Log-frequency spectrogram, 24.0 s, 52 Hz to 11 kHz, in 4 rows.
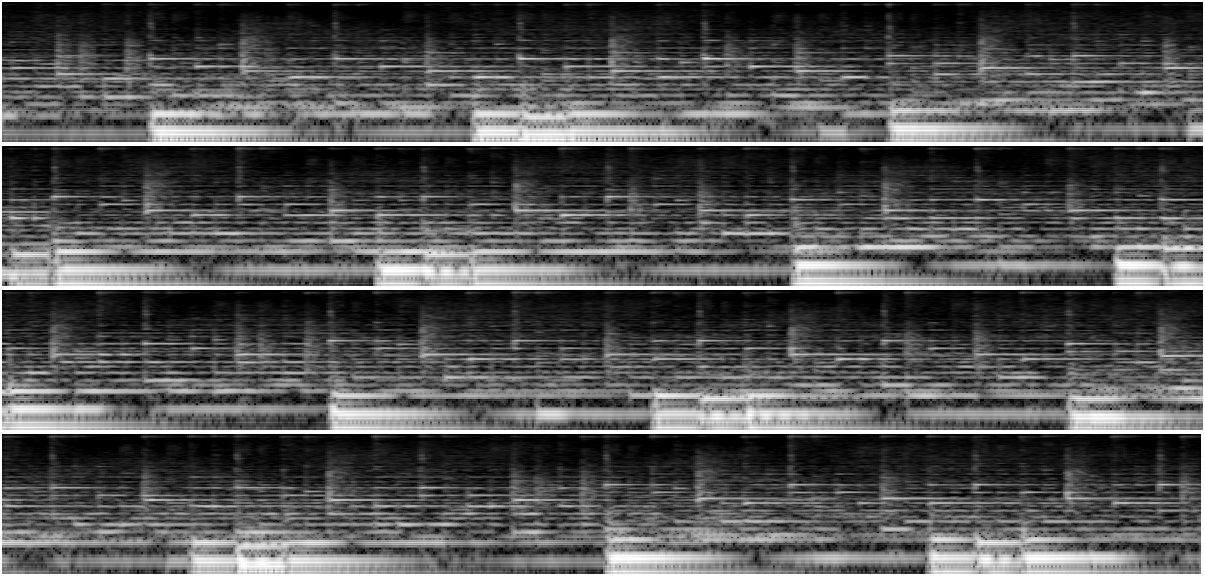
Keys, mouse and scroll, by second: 0.8 y, 4.4 click, 5.7-7.5 shift+drag, 7.5 shift+d, 7.8 z, 10.0 click, 10.6 shift+z, 11.0-11.5 scroll down 1, 11.5 middle click, 12.4 Tab, 14.4 click, 15.1-15.8 scroll up 1, 15.9 shift+z, 16.2-17.7 middle drag, 17.7 scroll up 1, 17.9-18.4 scroll down 1, 19.0-19.3 scroll up 1, 21.0 g, 21.3 y, 22.4 x, 23.9 click.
